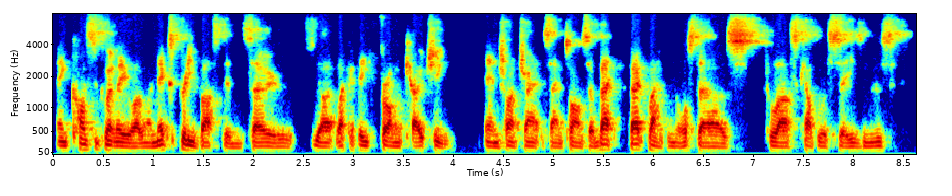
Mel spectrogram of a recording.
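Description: A man talking in a laid-back, rambling way, swearing casually during a relaxed interview. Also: low voice, normal speed, breathy edge. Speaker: gym founder and ice hockey player, guest. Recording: dull lo-fi sound.

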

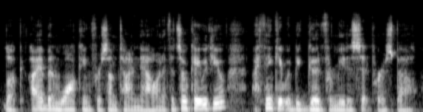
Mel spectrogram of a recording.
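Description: A man voicing a gentle traveling apostle who speaks calmly and deferentially. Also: fairly low pitch, moderate pace. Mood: measured. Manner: calm and deferential.

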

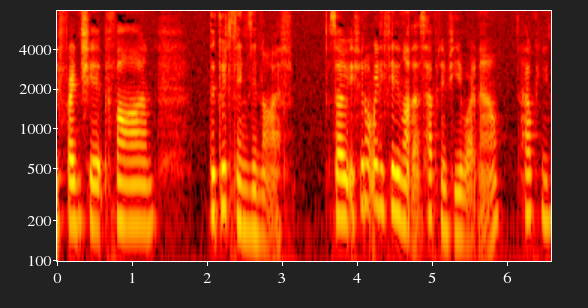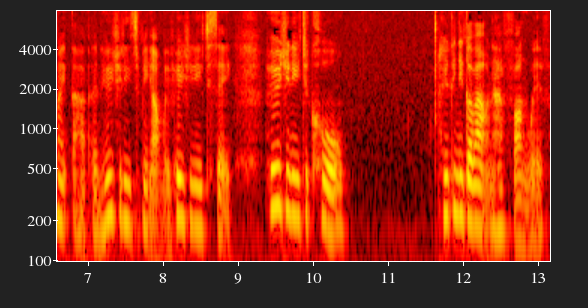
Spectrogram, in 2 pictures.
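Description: A woman's voice: on the low side, background noise. A woman hosting an unedited tarot podcast, sounding nasal from a blocked nose, chatty and affectionate with listeners, sometimes dropping to a whisper. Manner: chatty, affectionate, calls listeners love and darling; drops to a whisper at times. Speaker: podcast host giving tarot readings. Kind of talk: casual unedited podcast chat. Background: card shuffling.

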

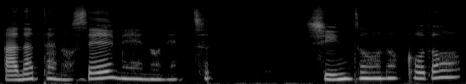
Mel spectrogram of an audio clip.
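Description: A woman voicing a lovesick, obsessively devoted female spider monster in an ASMR voice drama, speaking in soft, intimate, doting tones. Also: sits high, husky, no echo, clean studio sound, heavily acted. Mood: intimate longing. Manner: slow, intimate, doting feminine speech. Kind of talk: Japanese ASMR situation voice drama.

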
